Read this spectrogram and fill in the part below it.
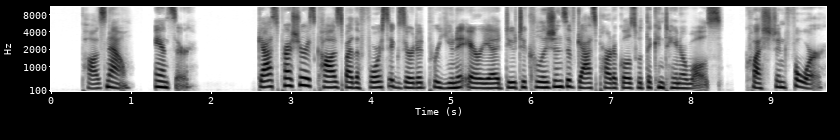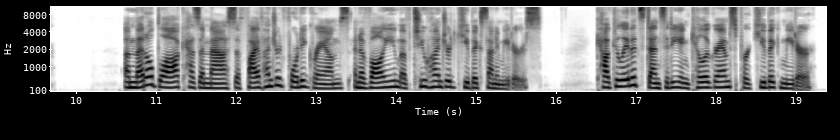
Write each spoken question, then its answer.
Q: a metal block has a mass of 540 grams and a volume of 200 cubic centimeters. Calculate its density in kilograms per cubic meter.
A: Density equals 0.54 divided by 0.0002 equals 2,700 kilograms per cubic meter.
